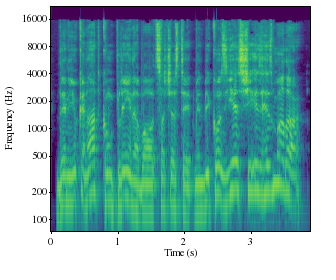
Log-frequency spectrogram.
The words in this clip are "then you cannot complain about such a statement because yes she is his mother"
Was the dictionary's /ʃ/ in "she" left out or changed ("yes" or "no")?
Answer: no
